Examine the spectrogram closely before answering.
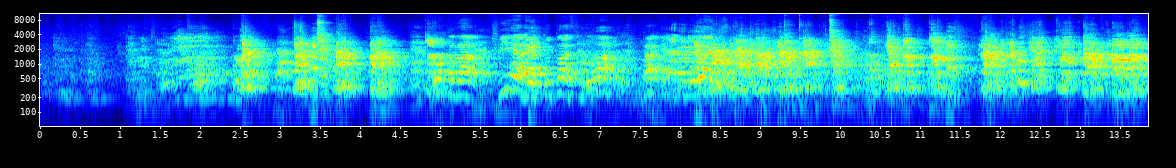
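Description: Many pigs squeal and grunt loudly nearby.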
